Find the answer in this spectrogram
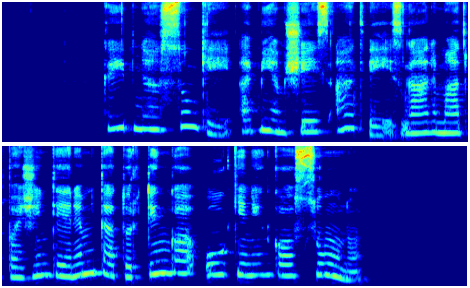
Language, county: Lithuanian, Kaunas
